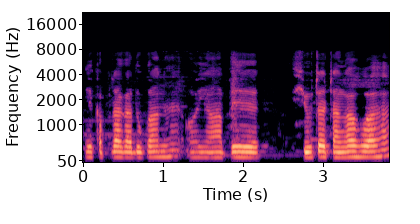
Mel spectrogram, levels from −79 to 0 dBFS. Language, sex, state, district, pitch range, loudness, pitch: Hindi, male, Bihar, Samastipur, 140-145 Hz, -17 LUFS, 145 Hz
